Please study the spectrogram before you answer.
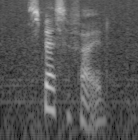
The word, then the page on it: specified: American English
